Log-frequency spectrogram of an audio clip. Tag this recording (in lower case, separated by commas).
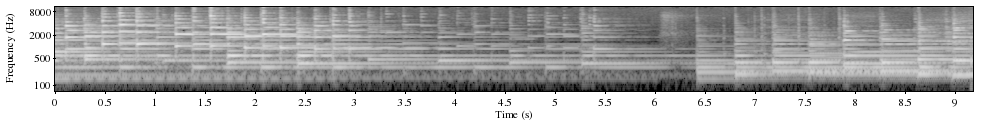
playing harp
